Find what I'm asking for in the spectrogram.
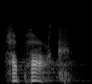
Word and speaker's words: hapak: The word in Hebrew is H-A-P-A-K. That's how you pronounce it, hapak. And I'm probably pronouncing it wrong. H-A-P-A-K, hapak.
